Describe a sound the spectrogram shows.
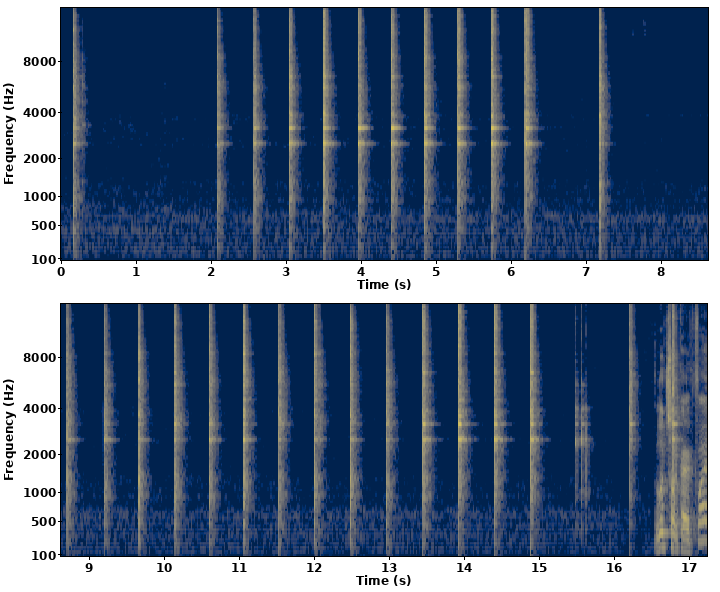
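A hammer strikes hot metal on an anvil with sharp ringing blows in a steady rhythm.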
